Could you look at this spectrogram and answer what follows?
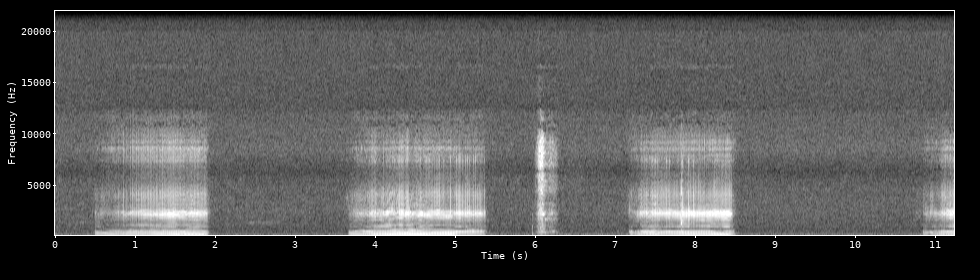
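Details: Heavy sleeper who snores like this daily: regular low, buzzy snores on each breath, about 18 a minute, in a quiet room; ordinary snoring.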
